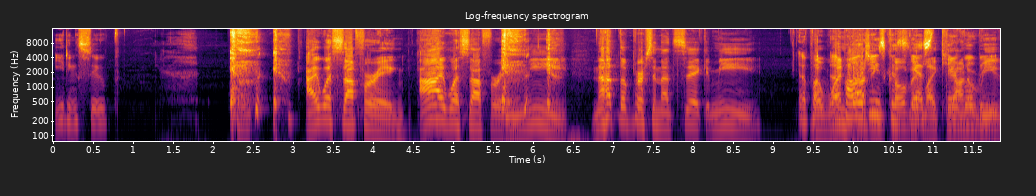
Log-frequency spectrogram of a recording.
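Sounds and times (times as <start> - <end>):
speech: 0.0 - 0.9, 2.3 - 11.8
person coughing: 2.2 - 3.1, 5.6 - 6.5.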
